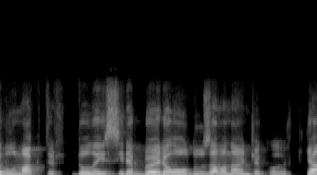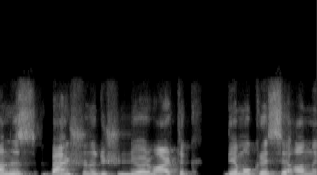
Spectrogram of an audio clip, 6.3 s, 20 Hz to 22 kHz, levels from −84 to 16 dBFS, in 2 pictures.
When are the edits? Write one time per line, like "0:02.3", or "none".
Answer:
0:03.0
